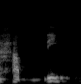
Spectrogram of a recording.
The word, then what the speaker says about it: Jamundí: Y esta transcripción resultó en la palabra Jamundí, que en algunos casos se escribe con X, pero con X pues no se pronuncia con X, se pronuncia como una J.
